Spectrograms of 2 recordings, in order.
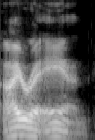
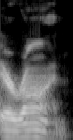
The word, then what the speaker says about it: Iran: First, Iran, not Iran.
